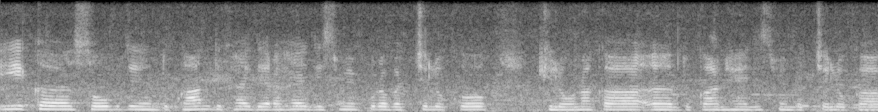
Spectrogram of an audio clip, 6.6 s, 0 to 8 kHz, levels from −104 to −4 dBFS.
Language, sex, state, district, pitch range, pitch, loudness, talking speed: Hindi, female, Chandigarh, Chandigarh, 205-220 Hz, 210 Hz, -17 LUFS, 220 wpm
